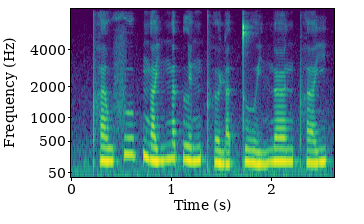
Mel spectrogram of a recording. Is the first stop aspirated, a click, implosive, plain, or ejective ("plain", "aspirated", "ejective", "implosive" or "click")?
aspirated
